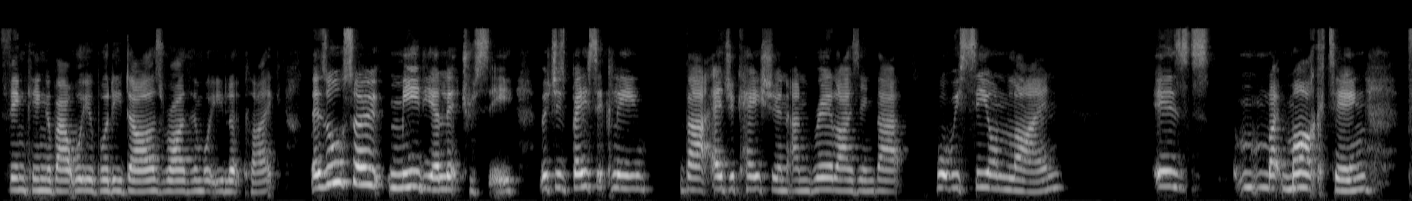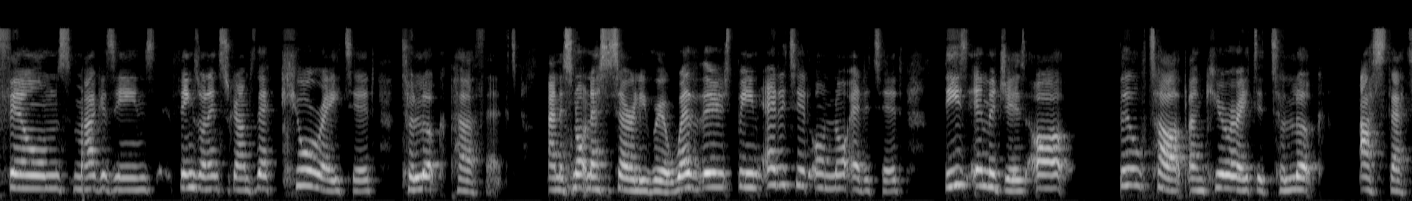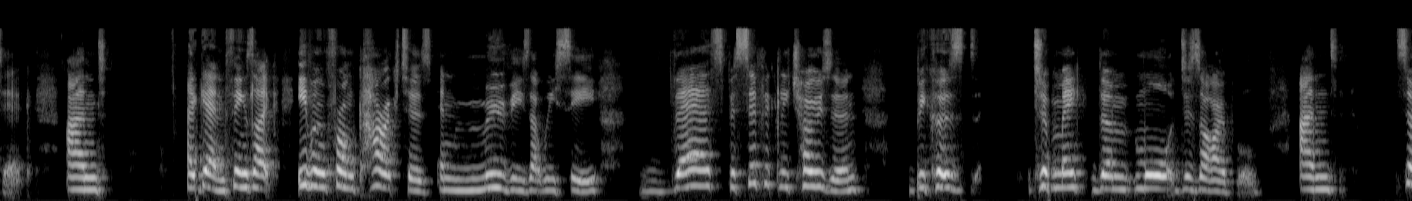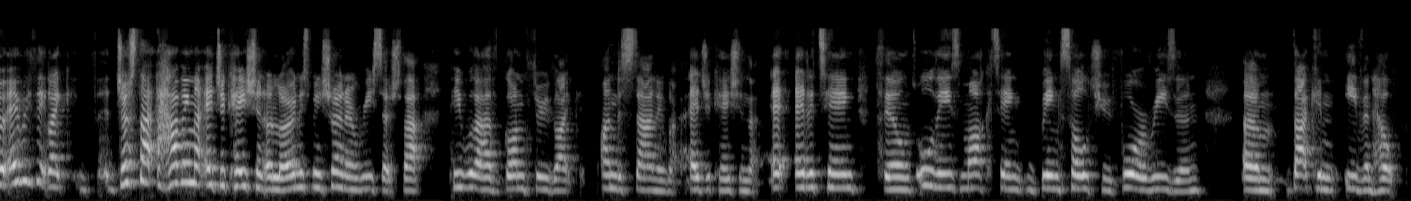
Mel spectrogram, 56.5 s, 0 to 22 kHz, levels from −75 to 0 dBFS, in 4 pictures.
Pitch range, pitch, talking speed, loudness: 230-280 Hz, 255 Hz, 135 wpm, -23 LUFS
